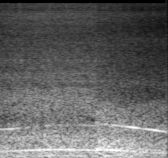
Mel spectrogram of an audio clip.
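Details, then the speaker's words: Toyota Fortuner diesel, owner complains of a very noisy turbo that was previously removed, with its gasket replaced: high siren-like whistle that slides down in pitch as revs fall after a throttle blip; turbo whine. "Pakinggan natin yung ingay ng turbo, no? Sige nga, paki-revolution mo nga. Parang sirena."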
